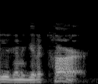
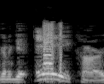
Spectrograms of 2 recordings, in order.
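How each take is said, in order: First: The article 'a' is unstressed and reduced. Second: The article 'a' is stressed and full. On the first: The speaker calls it right. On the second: The speaker calls it wrong.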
